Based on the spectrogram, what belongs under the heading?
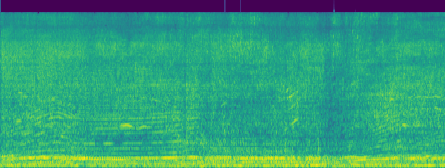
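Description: Several demolition derby cars' engines running and revving together, loud and continuous, with pitches rising and falling as the drivers rev.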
